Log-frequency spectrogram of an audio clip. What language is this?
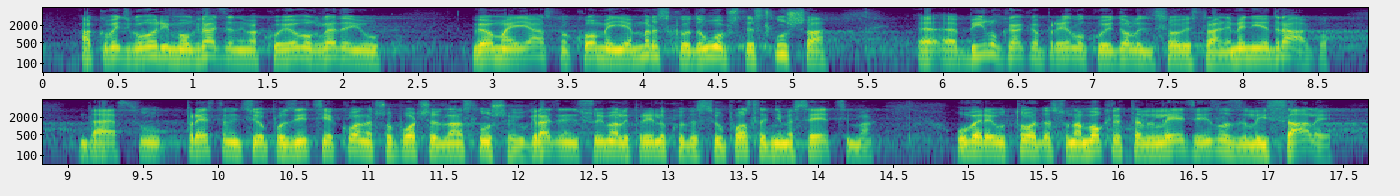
Serbian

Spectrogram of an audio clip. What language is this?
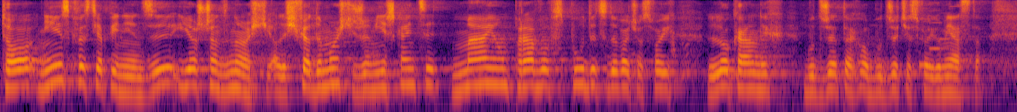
Polish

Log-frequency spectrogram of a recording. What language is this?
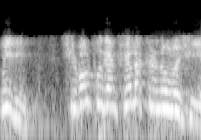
Catalan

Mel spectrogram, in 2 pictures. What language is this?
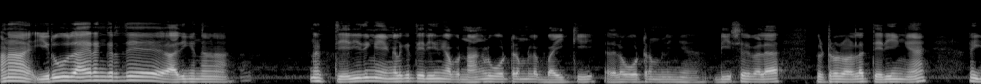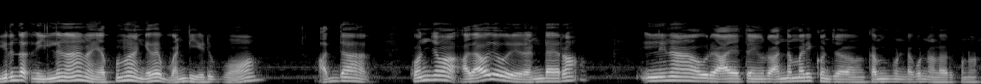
Tamil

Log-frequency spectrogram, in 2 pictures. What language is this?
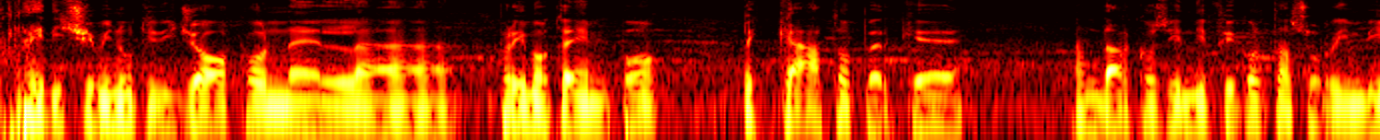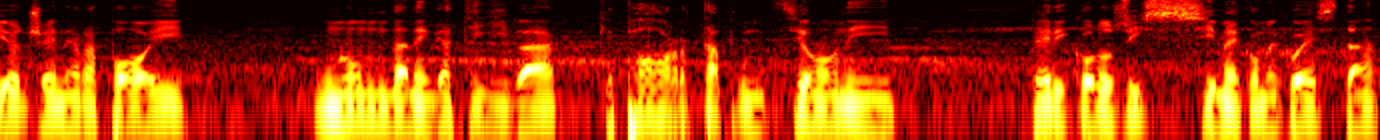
Italian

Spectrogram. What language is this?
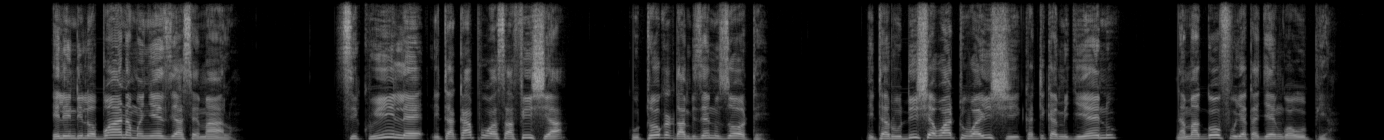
Swahili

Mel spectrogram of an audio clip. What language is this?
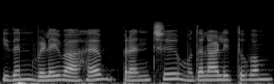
Tamil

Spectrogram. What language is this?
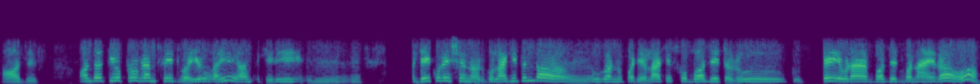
Nepali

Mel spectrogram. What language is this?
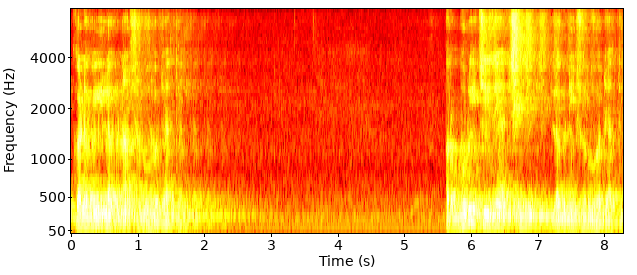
Arabic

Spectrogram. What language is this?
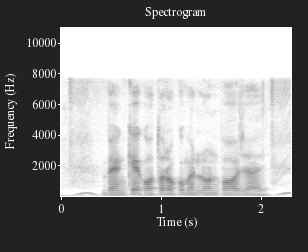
Bangla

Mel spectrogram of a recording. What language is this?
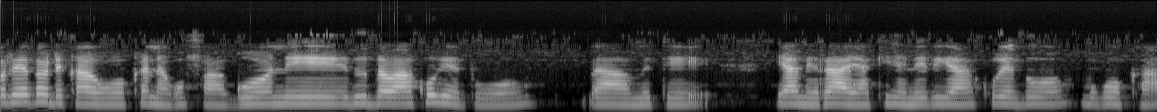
Kikuyu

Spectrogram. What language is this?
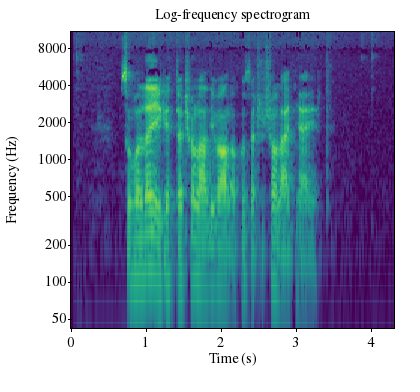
Hungarian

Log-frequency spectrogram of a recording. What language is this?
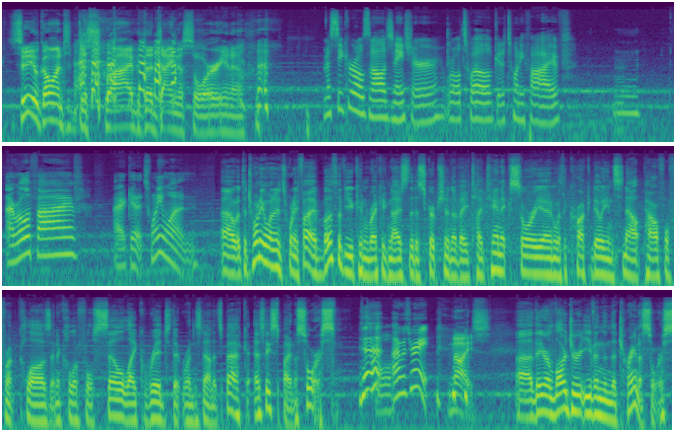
English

